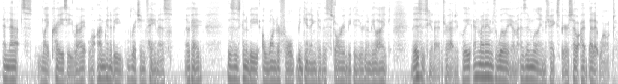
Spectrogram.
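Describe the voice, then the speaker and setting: Husky low-voiced man rambling. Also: brisk, few pauses, a little mellow. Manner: rambling, grandiose, talks straight to viewers. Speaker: vlogger. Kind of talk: casual vlog monologue.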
